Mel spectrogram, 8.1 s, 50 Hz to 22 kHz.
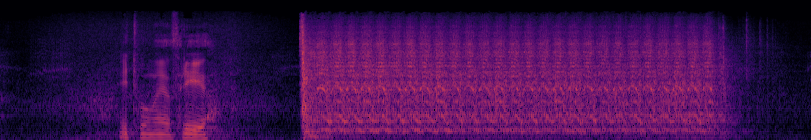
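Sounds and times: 
speech: 1.2 - 2.3
car engine cranking but failing to start: 3.0 - 7.4.

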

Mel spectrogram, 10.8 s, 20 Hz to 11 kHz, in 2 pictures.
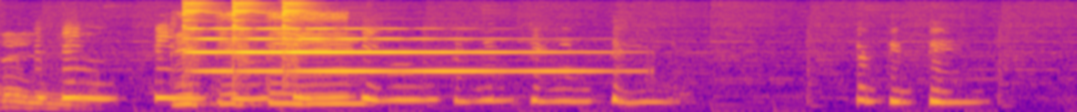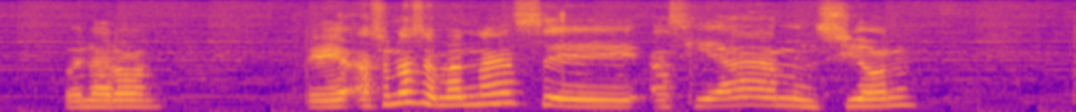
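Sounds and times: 
speech: 0.0 - 2.0, 5.7 - 6.3, 6.9 - 10.0
wrestling ring bell clanging: 0.9 - 3.4.

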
